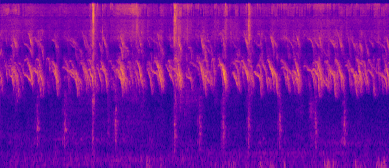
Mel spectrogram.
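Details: Chicken brood of nine with their mother out exploring in Bizkaia, Basque Country; busy high peeping in short downward strokes, frequent clicks and knocks underneath, and some low thumps and rustling near the end.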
